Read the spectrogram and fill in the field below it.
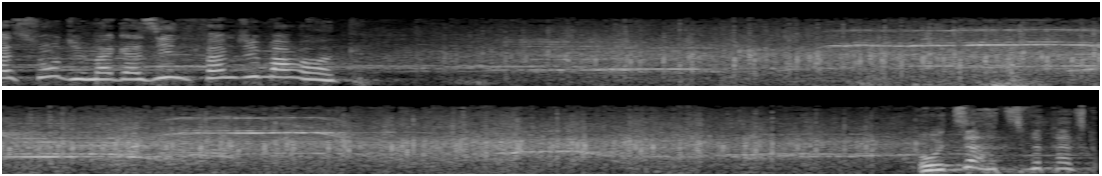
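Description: A woman sings loudly through a microphone.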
